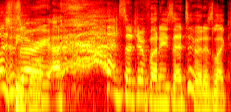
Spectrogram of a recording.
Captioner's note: laughs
